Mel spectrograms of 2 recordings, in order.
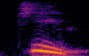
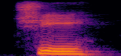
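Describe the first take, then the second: First: The word begins with a 'k' sound. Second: The word begins with a 'ch' sound. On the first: The speaker calls it wrong. "the American way, man. California pronunciation" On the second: The speaker calls it right. "you're right"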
